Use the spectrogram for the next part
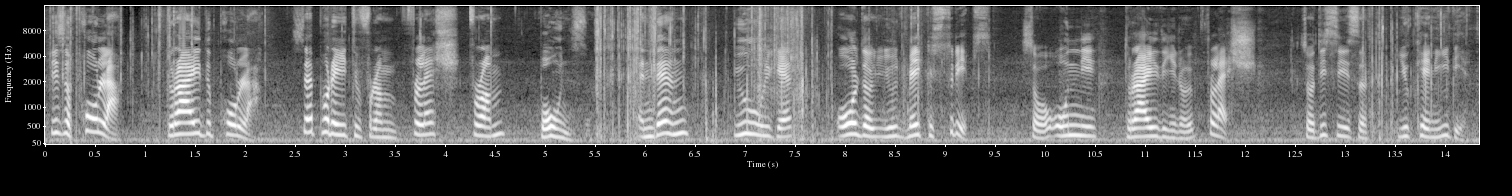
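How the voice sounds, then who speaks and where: Middle-aged korean-accented lady, chatty and upbeat, filming herself in a grocery store, kinda high voice. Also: slow, slight background noise. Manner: chatty, enthusiastic, laughs often. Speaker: cooking channel host. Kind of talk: casual shopping walkthrough. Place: large grocery store aisles, indoors.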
